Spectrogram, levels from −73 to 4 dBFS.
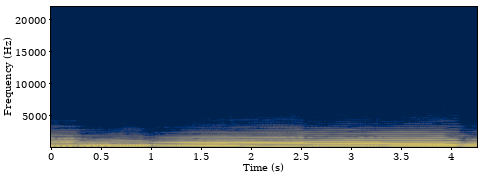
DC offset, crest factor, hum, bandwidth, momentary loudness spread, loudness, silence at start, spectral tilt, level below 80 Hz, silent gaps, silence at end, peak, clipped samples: under 0.1%; 10 dB; none; 3.9 kHz; 4 LU; -13 LUFS; 0 s; -11 dB/octave; -46 dBFS; none; 0 s; -2 dBFS; under 0.1%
